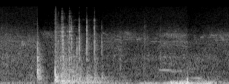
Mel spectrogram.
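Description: Glass-panelled wooden summerhouse door being moved, with a sudden rattle about half a second in and a low rumble.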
